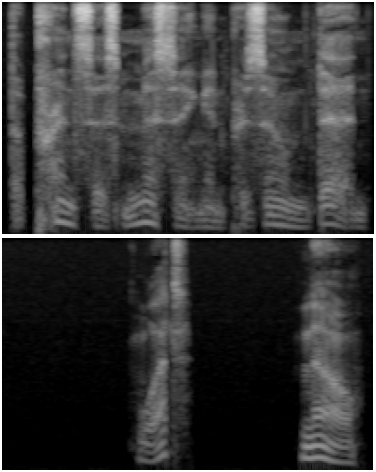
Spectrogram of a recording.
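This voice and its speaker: Man acting a very deep, husky arrogant vampire. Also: expressive, very slow, darkish tone, no room sound, studio quality, heavily acted. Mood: alarmed. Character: arrogant male vampires plotting, grave and cocky. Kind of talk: scripted audio roleplay acting.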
